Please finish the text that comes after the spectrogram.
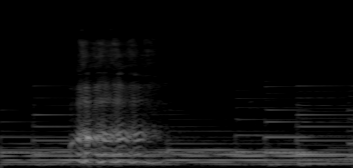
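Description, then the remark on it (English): A sheep bleats loudly, one wavering cry, over a steady droning hum that carries on underneath after the bleat fades. “I saw sheep.”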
